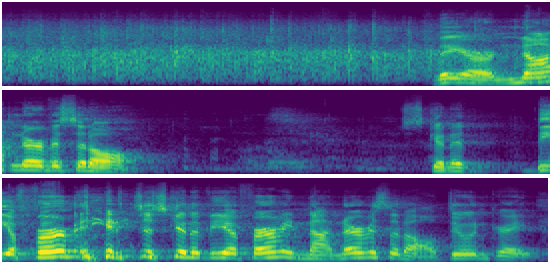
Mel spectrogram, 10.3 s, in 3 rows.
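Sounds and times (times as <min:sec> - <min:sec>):
church congregation applause welcoming a guest couple: 0:00.0 - 0:04.0
speech: 0:02.7 - 0:04.3, 0:06.1 - 0:10.2.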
